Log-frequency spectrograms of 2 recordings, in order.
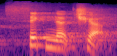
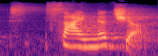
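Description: First: The first part sounds like sig, not sign. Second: The first part sounds like the word sign. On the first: The speaker calls it right. "This is signature" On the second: The speaker calls it wrong. "this one usually people will pronounce they is signature"

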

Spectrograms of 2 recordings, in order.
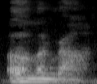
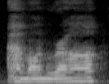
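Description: First: The first word begins with an 'oh' vowel. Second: The first word begins with an 'ah' vowel. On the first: The speaker calls it wrong. "not Omon Ra, as it looks to be" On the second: The speaker calls it right. "I'm assured that is the correct pronunciation"

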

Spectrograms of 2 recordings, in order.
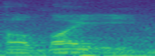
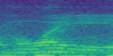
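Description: First: The word is said the native Hawaiian way. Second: The word is said the common English way. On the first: This is the original pronunciation. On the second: This is how everyone says it now.

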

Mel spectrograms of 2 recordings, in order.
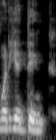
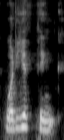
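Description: First: The last word starts with a d sound. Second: The last word starts with a th sound. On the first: The speaker calls it wrong. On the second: The speaker calls it right.

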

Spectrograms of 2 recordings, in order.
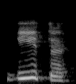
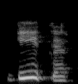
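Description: Both takes have the same delivery.

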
